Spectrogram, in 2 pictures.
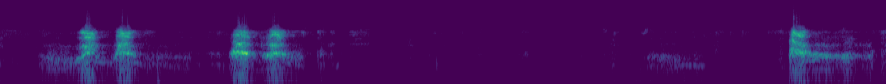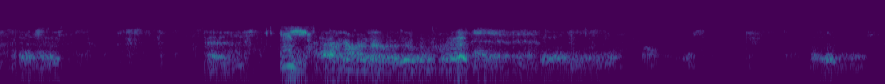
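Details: Hugo, a chocolate brown Labrador Retriever, gives paired loud barks near the start, another sharp bark around eight seconds, then a longer run of rough, whining vocal sounds, with a person calling and background music.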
